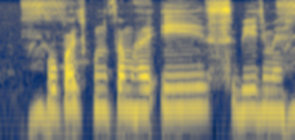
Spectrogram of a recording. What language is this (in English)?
Magahi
